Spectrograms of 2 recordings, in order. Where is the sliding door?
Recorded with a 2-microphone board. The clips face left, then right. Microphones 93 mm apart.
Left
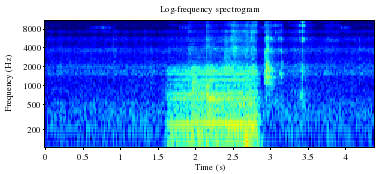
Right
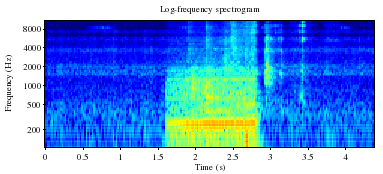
80° right, 0.6 m.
